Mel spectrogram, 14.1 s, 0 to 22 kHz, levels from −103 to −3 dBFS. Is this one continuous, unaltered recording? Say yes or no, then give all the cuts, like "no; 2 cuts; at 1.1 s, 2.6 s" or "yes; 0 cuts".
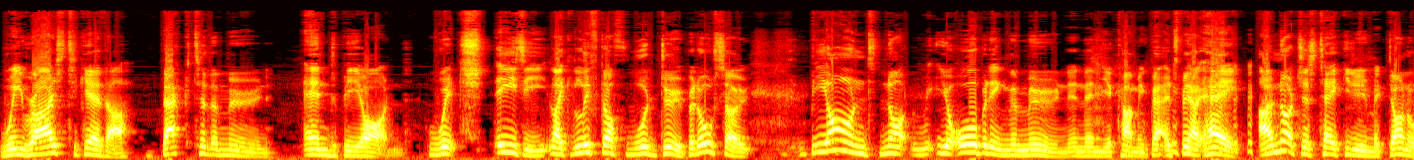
no; 1 cut; at 4.2 s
